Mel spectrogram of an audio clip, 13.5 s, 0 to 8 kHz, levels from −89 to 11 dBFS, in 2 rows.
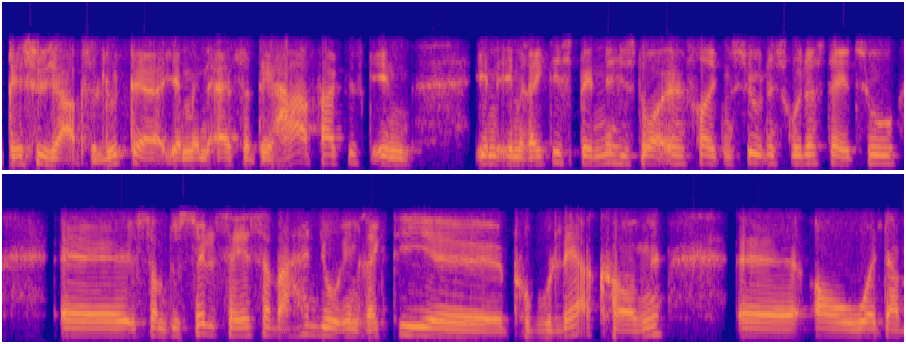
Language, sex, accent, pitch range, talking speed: Danish, male, native, 120-140 Hz, 165 wpm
